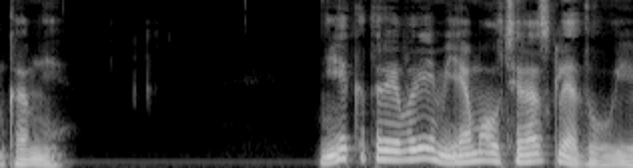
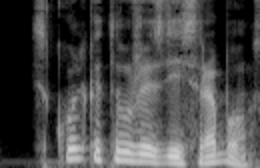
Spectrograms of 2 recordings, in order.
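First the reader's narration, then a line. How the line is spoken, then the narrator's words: Plain. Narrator (Russian): спросил я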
